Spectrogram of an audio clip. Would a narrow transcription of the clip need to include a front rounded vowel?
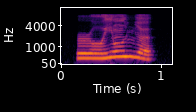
yes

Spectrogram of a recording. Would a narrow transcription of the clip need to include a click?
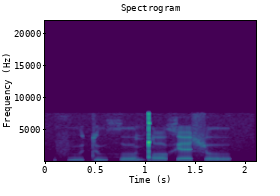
yes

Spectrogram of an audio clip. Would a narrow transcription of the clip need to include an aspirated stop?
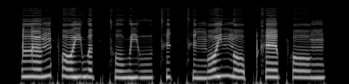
yes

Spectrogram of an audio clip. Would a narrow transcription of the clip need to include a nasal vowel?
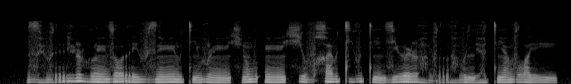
yes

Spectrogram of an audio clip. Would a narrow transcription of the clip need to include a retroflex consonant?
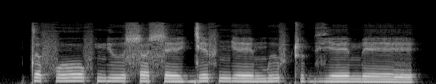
yes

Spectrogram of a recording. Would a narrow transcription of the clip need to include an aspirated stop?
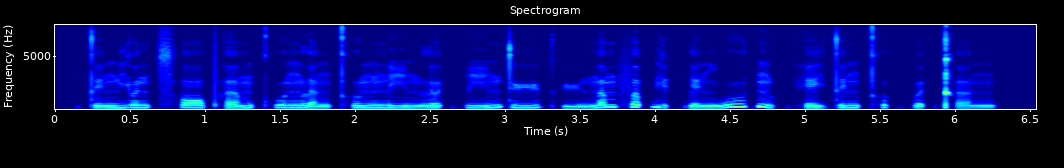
yes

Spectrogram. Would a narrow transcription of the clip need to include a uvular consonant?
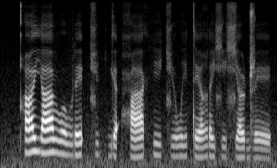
yes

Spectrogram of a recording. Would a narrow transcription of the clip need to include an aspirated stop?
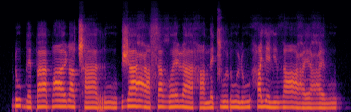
yes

